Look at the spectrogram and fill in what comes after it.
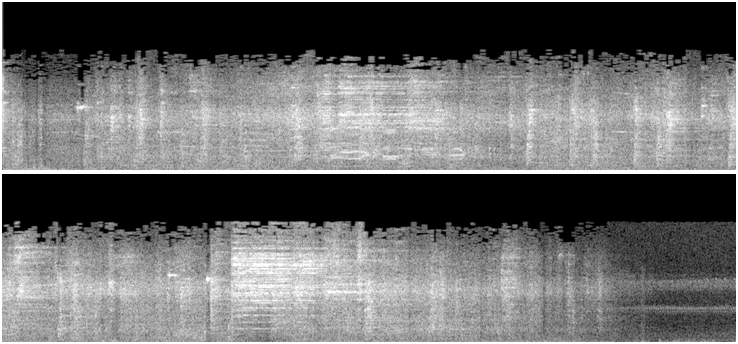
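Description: Freight train of double-stack container well cars rolling past, steel wheels clicking steadily over the rail joints. The sound drops off sharply about nine seconds in.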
